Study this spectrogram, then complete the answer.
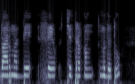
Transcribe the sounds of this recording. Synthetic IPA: baːɾmɐd̪ʱjeseːʋ | t͡ʃit̪ɾɐkɐmnud̪ɐt̪u

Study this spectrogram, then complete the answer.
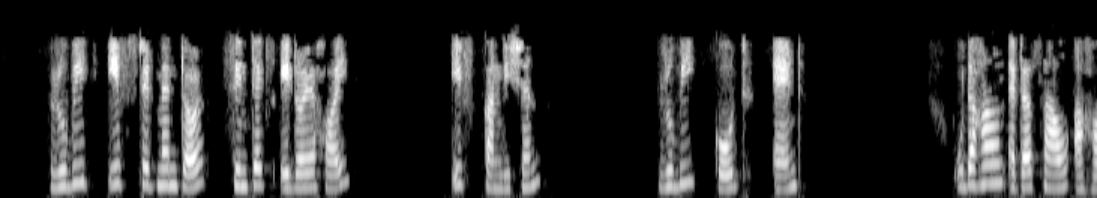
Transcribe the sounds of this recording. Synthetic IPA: ɹubid | ipʰstetmɛntɔɹ | sinteksejdɔɹɛhɔj | ipʰkɔndiʃɔn | ɹubikot | ɛnd | udaɦaɹɔnʔɛtasãʊ̃ʔaɦɔ

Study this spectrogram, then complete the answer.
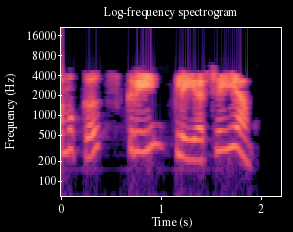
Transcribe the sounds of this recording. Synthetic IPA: ɐmukːɨskɾiːnklijɐrt͡ɕejːaːm

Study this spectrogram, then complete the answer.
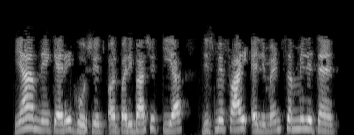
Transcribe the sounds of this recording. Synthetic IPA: jɐɦãɦɐmnekɛːɾeɡʱoːʃɪt̪ɔːɾpɐɾɪbʱaːʃɪt̪̚kija | d͡ʒɪsmẽfaːjʔeːlɪmɛ̃ɳʈsɐmmɪlet̪eɦɛ̃ː

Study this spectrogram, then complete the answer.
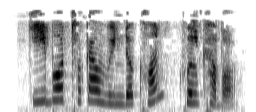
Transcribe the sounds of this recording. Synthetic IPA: kibɔtʰːɔkãwindokʰɔnkʰulkʰabɔ

